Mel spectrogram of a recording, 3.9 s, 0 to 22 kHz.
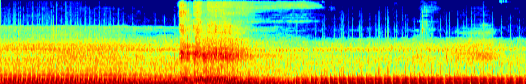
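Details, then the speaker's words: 2010 KTM SMT 990 75-degree V-twin, riding on the road: lumpy twin-cylinder running with a loose metallic clatter riding over it, worst mid-clip, from the rattling exhaust. "so I can already hear that exhaust back there rattling crazy the way that exhaust rattles"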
